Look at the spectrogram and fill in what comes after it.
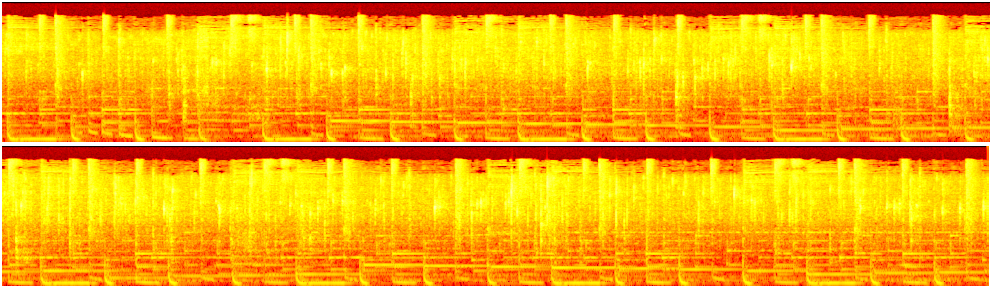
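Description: Food sizzling and crackling in hot oil in a frying pan, stirred with a spatula around the middle. Background music with a repeating melody and a steady low beat plays under it.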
